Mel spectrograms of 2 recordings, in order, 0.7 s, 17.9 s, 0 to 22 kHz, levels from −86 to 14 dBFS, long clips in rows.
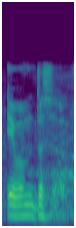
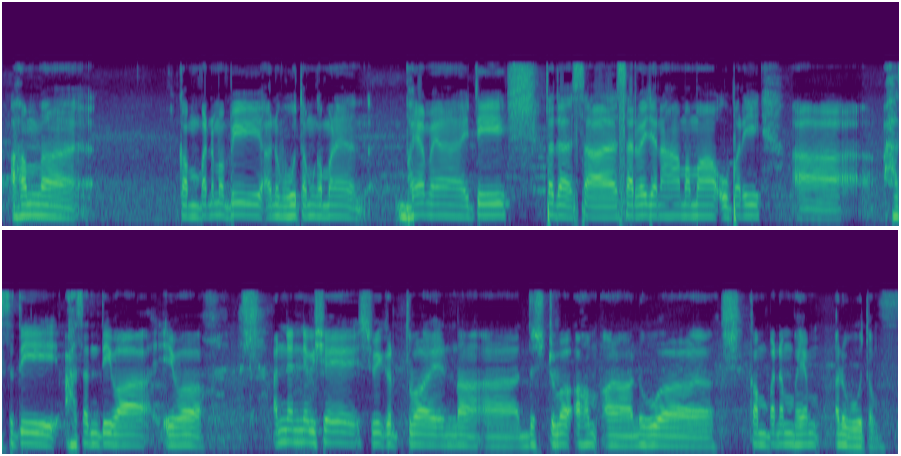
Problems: none marked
